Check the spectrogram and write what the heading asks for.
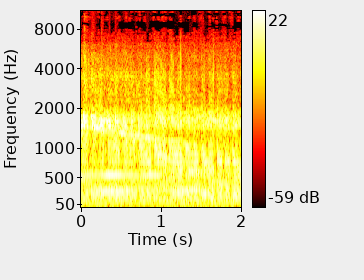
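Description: Techno DJ mix: a dense, fast electronic beat under a high, shrill synth tone that glides steadily downward in pitch.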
